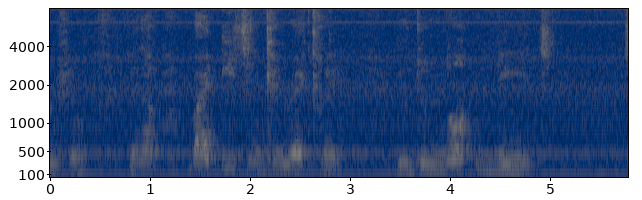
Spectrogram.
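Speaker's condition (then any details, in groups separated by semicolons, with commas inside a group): Facial palsy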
